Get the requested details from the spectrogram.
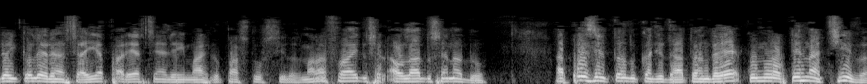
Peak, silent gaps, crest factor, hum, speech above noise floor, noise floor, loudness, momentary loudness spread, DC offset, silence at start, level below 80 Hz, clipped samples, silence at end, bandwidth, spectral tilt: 0 dBFS; none; 14 dB; none; 31 dB; -44 dBFS; -14 LUFS; 9 LU; under 0.1%; 0 s; -34 dBFS; under 0.1%; 0 s; 10.5 kHz; -7.5 dB/octave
